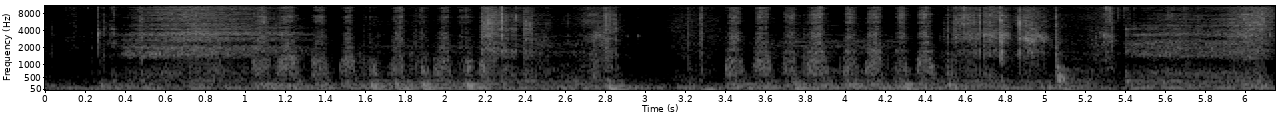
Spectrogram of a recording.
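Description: A coin scraping the scratch-off coating off a paper scratchcard: faint, quick rasping strokes in short runs, with a brief pause about three seconds in.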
